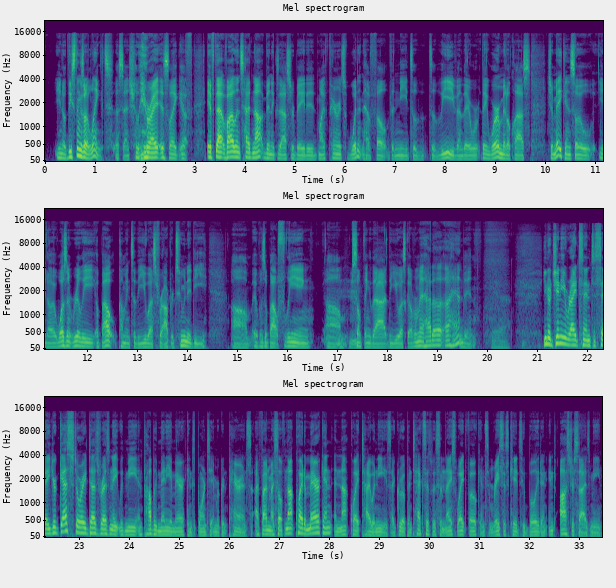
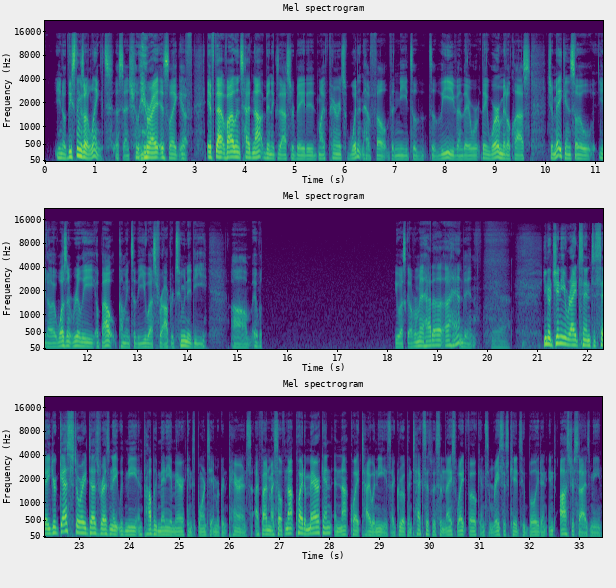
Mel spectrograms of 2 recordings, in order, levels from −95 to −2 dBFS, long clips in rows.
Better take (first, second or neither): first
